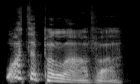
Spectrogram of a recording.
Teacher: There's an R at the end of that, a silent R.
